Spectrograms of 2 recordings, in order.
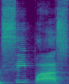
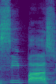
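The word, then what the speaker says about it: Cephas: Ang sipas or separehas lang yun. Ah sa pronunciation lang. K pa ang yung ibaung iba naman ay cpas, yung iba ay sepas. Yun naman ay aramaic name.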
